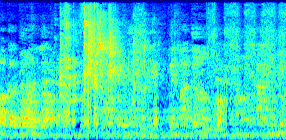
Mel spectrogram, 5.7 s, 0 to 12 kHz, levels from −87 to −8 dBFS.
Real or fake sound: real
